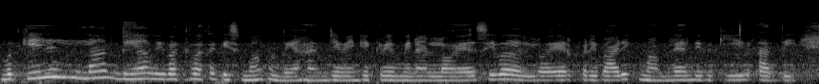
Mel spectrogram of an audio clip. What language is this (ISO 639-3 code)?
pan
